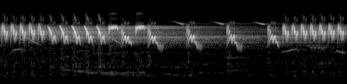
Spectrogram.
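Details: Nightingale singing in the forest at night: rapid, rhythmic bursts of high, clipped notes, a few drawn-out down-slurred whistles in the middle, then the fast pulsing series returns.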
